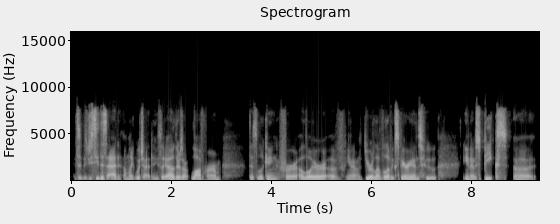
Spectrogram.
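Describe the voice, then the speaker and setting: American man in his fifties, very low voice, chatty and meandering, interview guest on a video call, dry close audio. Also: moderate pace, dry recording. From United States. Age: 50s. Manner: rambling, filler-heavy, frequent "you know" and "right?". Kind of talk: casual storytelling interview. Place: Poland, remote interview.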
